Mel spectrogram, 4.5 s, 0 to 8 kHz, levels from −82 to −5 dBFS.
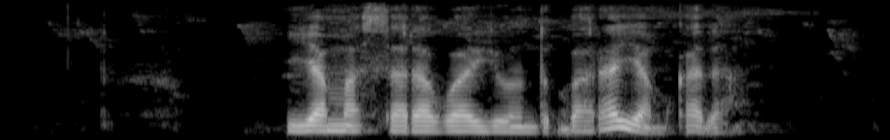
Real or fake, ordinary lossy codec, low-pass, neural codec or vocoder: real; MP3, 48 kbps; 7.2 kHz; none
